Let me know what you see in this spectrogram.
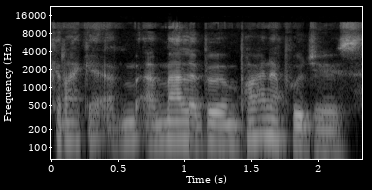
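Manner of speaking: private, hushed half-whisper, close in the ear. Retelling a customer's order at a bar: imitating someone half-whispering. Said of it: "whispers into my ear and says".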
